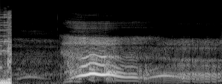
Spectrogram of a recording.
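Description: A person's voiced gasp, one drawn-out vocal sound lasting about a second that rises and then falls in pitch.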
